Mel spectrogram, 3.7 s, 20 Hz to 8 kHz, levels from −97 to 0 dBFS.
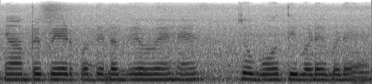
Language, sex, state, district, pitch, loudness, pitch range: Hindi, female, Rajasthan, Bikaner, 190 Hz, -13 LUFS, 190-195 Hz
